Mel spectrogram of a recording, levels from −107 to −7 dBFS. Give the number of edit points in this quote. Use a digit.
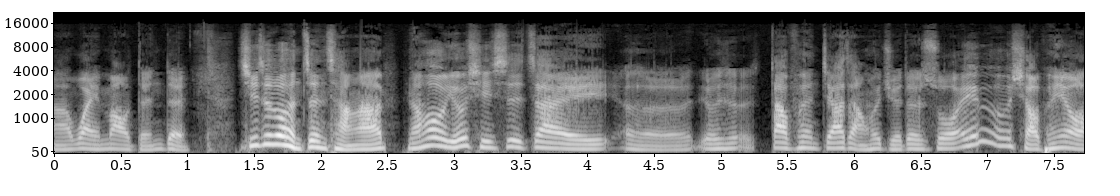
1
